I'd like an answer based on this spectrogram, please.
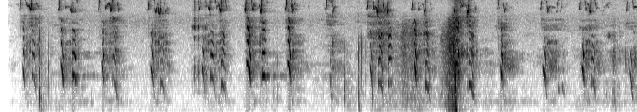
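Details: African wild dogs killing a kudu in Hwange National Park near Gwango, Zimbabwe; rapid high squeaky twittering chirps repeated in quick bursts, with a louder broadband crash partway through.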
